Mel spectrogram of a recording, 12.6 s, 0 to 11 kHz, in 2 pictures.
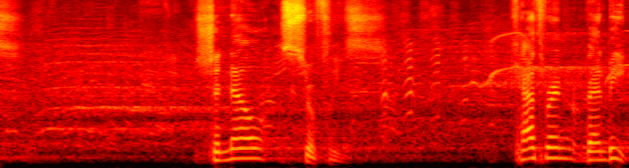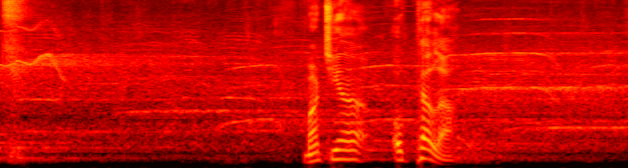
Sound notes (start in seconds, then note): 0.3 applause; 3.6 laughter; 7.2 applause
